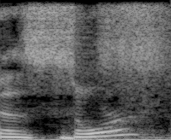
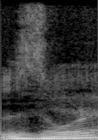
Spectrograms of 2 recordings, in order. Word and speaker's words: Szohr: It's Jessica Zohr. – Zohr? Yeah. – S-Z-O-H-R.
